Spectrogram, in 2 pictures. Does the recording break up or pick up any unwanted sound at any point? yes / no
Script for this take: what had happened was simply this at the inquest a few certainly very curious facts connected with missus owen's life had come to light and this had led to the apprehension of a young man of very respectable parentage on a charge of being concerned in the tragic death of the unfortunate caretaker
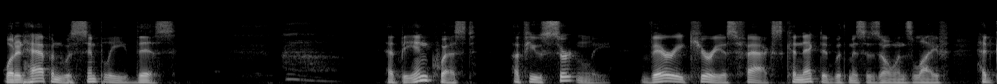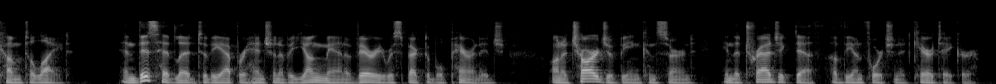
yes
